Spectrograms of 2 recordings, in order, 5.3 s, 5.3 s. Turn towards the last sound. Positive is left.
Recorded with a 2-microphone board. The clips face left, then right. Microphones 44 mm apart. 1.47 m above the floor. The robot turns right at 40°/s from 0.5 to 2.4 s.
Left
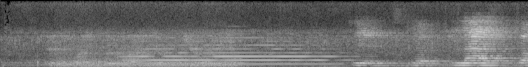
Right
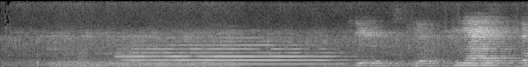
turn(degrees=65)  # may be behind; listen again after turning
